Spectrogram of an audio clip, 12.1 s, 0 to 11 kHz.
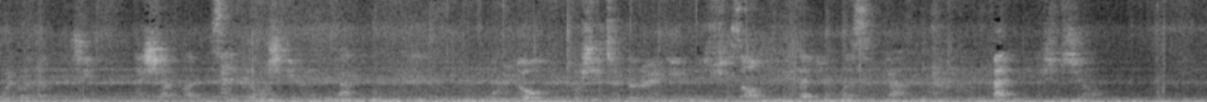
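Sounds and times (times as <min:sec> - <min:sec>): recorded announcement voice: 0:00.0 - 0:03.8, 0:04.8 - 0:11.2
subway train rumbling: 0:00.0 - 0:12.0.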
